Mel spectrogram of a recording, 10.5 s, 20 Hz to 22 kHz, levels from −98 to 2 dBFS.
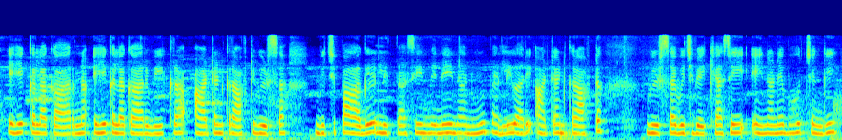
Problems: background sounds at intervals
